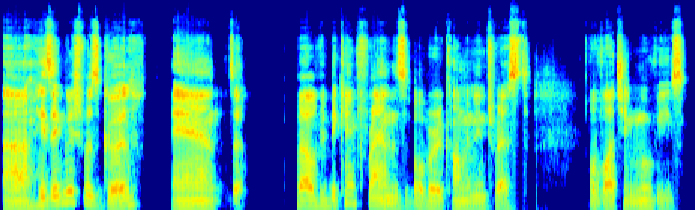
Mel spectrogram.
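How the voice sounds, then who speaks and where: Reflective man in his twenties, low voice. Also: moderate pace. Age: 20s. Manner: reflective, storytelling. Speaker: podcast guest. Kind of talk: casual conversation.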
